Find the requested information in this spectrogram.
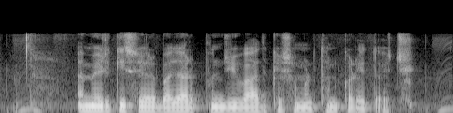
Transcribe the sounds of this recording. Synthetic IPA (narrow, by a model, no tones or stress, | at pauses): əmeɾikiseɦəɾbaːd͡ʒaːɾpund͡ʒiʋad̪kʰesəməɾt̪ʰənkəɾet̪ə̰t͡ʃʰ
